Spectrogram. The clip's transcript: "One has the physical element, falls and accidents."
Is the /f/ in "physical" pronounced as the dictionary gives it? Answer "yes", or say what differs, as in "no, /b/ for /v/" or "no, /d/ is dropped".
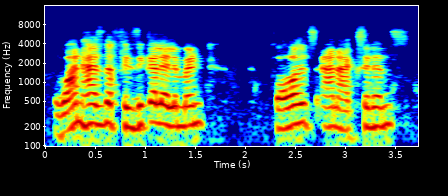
yes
